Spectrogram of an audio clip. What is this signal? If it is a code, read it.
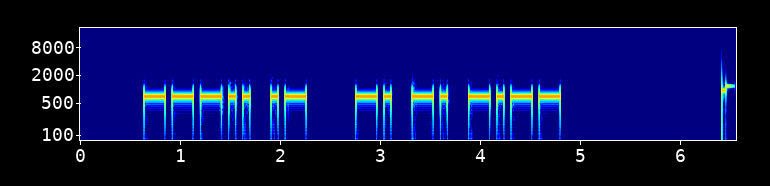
Morse code, heard as a keyed tone, about 17 wpm, 700 Hz. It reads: 8A NNY
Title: Field Day Exchanges Encore - 17wpm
